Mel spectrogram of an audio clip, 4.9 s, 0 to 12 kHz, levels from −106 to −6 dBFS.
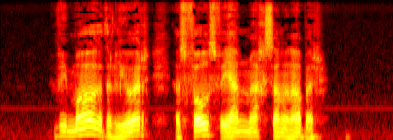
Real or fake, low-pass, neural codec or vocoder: real; 10.8 kHz; none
